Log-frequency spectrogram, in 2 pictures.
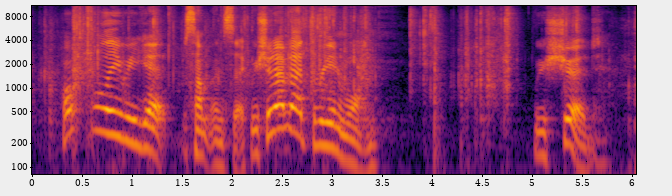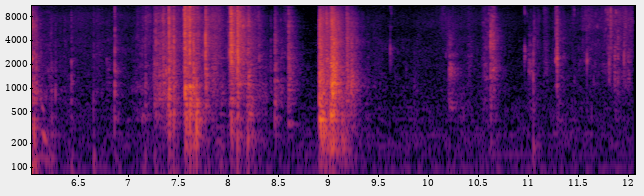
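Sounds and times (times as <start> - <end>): wrapper crinkling: 0.0 - 5.5
cards rustling: 0.0 - 8.7.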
